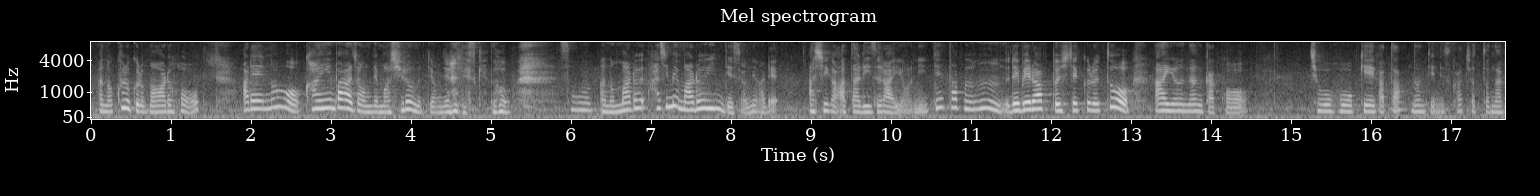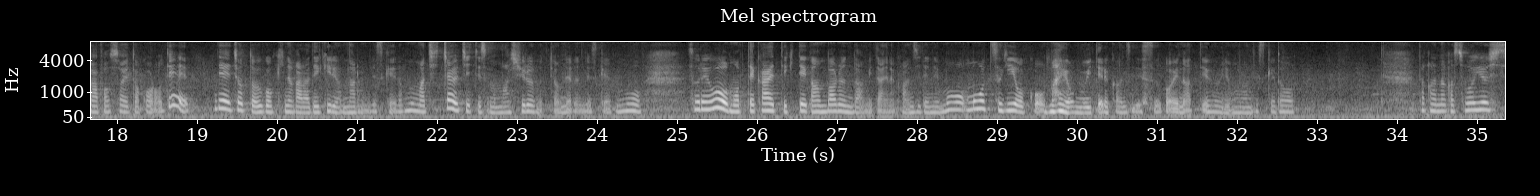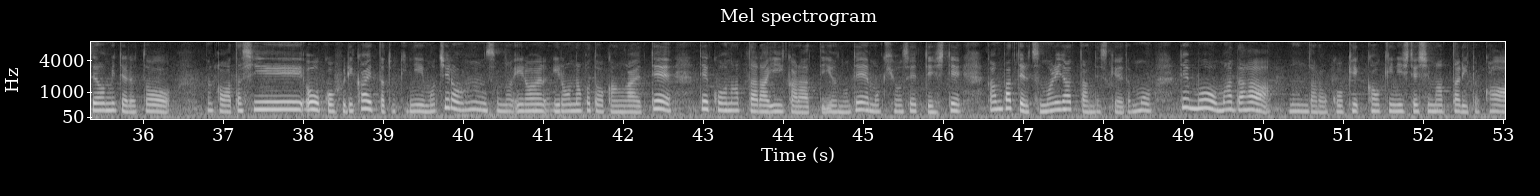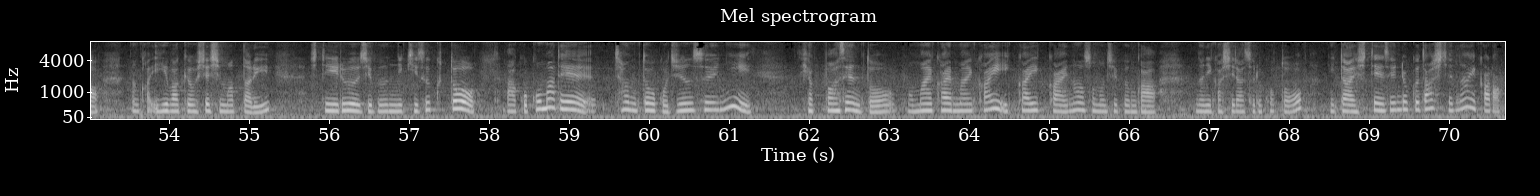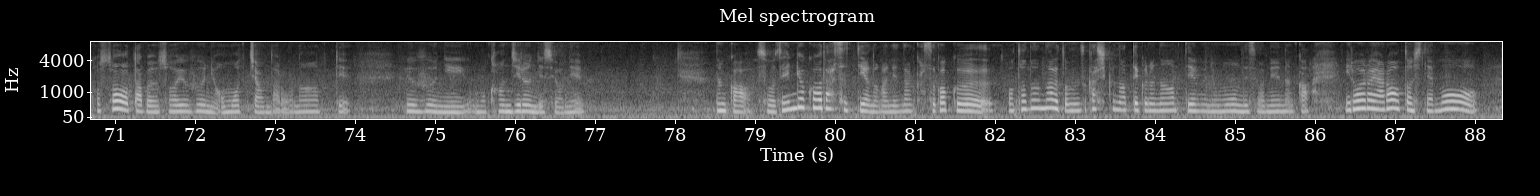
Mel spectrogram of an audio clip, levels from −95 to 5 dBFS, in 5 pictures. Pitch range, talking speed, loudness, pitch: 200-255 Hz, 355 characters per minute, -25 LUFS, 220 Hz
